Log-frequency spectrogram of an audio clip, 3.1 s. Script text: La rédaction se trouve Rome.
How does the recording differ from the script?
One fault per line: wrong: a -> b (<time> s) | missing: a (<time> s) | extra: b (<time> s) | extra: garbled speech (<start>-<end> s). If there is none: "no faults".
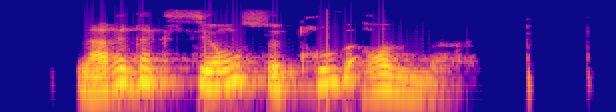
no faults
